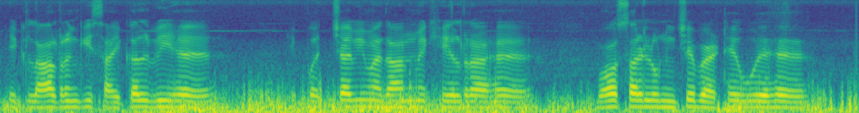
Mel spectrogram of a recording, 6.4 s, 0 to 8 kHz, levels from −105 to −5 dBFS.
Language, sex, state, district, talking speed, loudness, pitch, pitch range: Hindi, male, Chhattisgarh, Raipur, 205 wpm, -15 LUFS, 160 Hz, 155-170 Hz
